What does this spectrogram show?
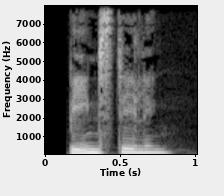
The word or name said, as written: benstilling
